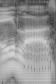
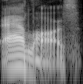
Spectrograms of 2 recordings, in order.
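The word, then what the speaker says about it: A-Laws: it's it's I mean we read it right phenetically and I don't know Western wise or something American English we think oh a law but a lot of the times the characters pronounced it Outlaws which i i al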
